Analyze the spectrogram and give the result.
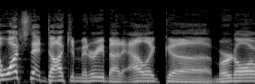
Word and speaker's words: Murdaugh: But it's pronounced like Murdaugh.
